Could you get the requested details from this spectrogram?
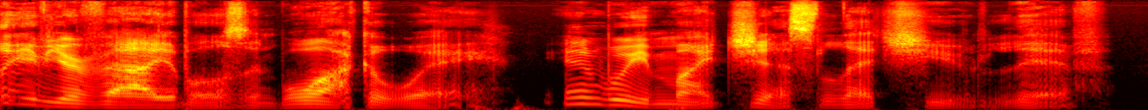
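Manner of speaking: rough-edged, raspy calling-out voice. Reading a story where a hidden bandit calls from the trees: raspy calling voice. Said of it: "A raspy voice calls out".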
